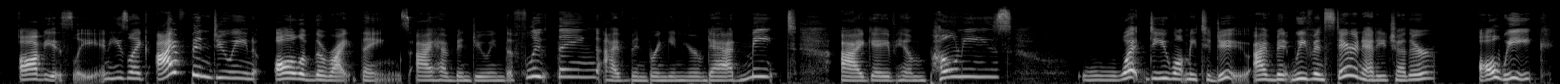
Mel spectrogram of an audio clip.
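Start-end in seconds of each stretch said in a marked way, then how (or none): 1.6-15.4 mock angry, worked-up, protesting tone. Retelling a rejected character's complaint: imitating someone getting mad. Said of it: "And he kinda gets mad".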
